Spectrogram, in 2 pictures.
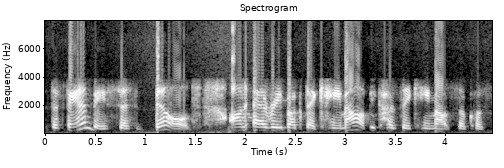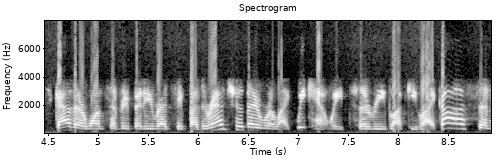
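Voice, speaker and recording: A woman with a bright, clear-edged voice speaks as an interview guest. The sound is dry and close, and she talks in a casual storytelling style. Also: mid-range voice, no echo, rough recording.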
